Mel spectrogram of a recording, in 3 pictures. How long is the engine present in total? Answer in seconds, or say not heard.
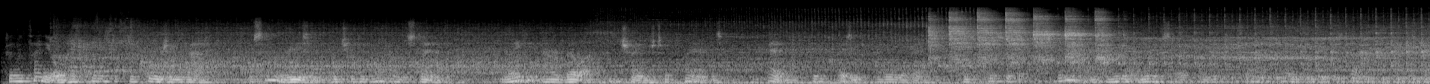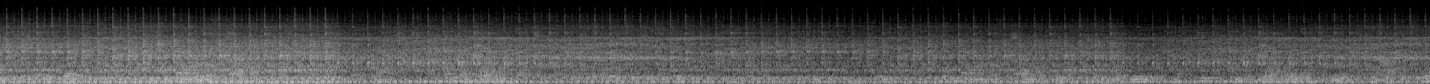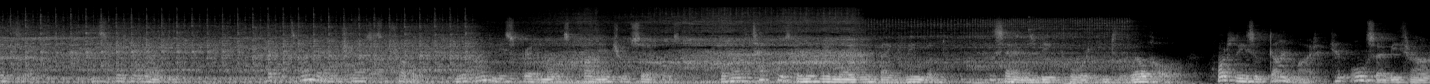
40 s.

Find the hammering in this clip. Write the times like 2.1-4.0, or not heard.
9.2-11.3.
